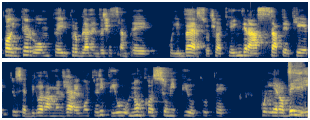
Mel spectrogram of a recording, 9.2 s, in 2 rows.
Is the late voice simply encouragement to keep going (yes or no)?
no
